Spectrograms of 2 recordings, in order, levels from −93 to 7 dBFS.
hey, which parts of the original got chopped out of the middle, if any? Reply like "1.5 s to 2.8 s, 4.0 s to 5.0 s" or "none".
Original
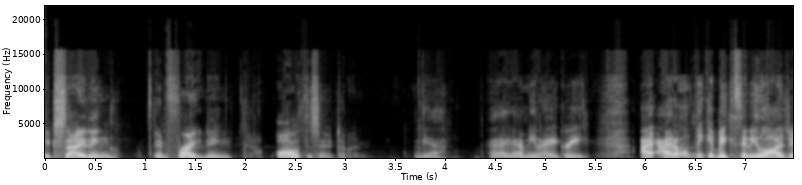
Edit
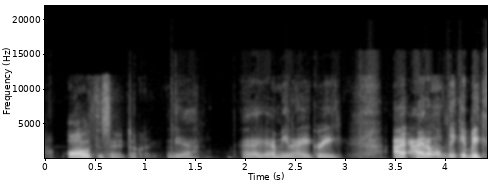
3.2 s to 3.6 s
